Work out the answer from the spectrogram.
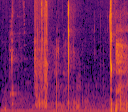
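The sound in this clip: A first sip of a fruity apple and rosehip drink: quiet slurping and mouth sounds with a couple of sharp clicks, alone without talk.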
